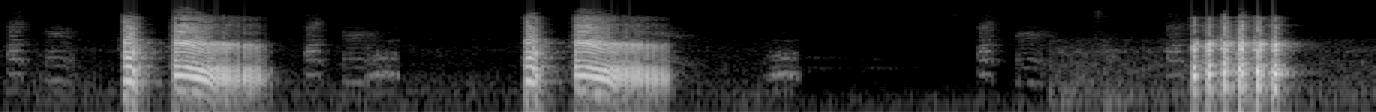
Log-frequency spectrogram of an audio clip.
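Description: A tokay gecko gives loud two-part 'to-kay' calls, each a sharp click followed by a harsh, falling honk.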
